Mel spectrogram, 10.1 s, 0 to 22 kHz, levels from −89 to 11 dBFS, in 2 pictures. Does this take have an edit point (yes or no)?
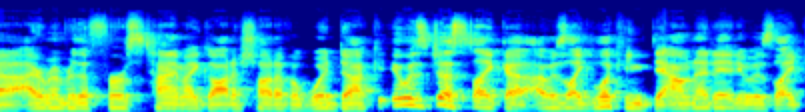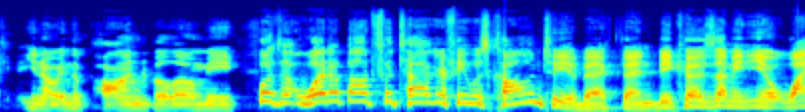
yes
